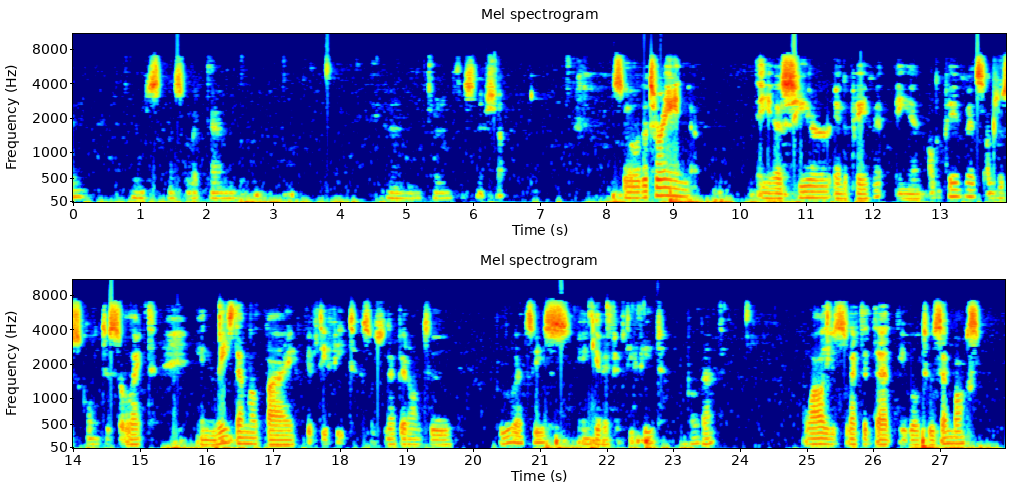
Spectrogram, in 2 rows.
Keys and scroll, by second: 16.2 m, 21.7 5, 22.1 0, 22.5 Return, 25.3 space.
